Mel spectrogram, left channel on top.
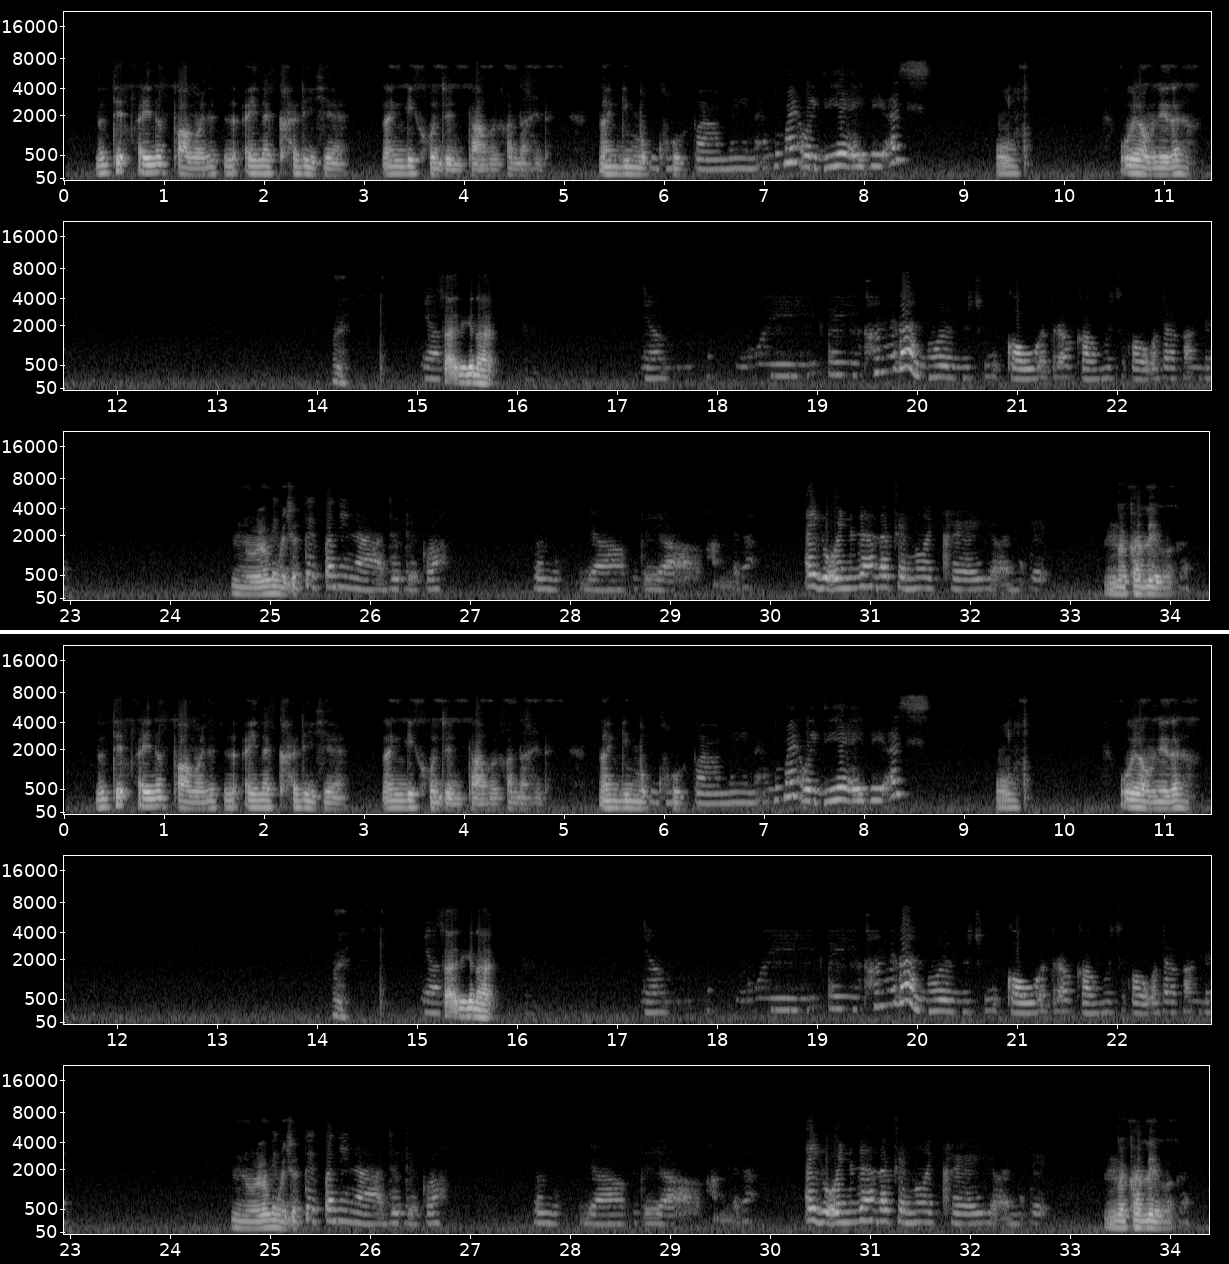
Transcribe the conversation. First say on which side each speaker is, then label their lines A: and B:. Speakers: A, on the right (about 70°); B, on the right (about 35°).
A: ꯅꯠꯇꯦ ꯑꯩꯅ ꯄꯥꯝꯕ ꯅꯠꯇꯅ ꯑꯩꯅ ꯈꯜꯂꯤꯁꯦ ꯅꯪꯒꯤ ꯈꯣꯟꯖꯦꯟ ꯇꯥꯕ ꯀꯥꯟꯗ ꯍꯥꯏꯗꯤ ꯅꯪꯒꯤ
B: ꯑꯃ ꯑꯗꯨꯗꯨ
A: ꯃꯈꯣꯜ
B: ꯄꯥꯝꯃꯦꯅ ꯑꯗꯨꯃꯥꯏꯟ ꯑꯣꯏꯗꯤꯌꯦ ꯑꯩꯗꯤ ꯑꯁ
A: ꯑꯣ ꯑꯣꯏꯔꯝꯒꯅꯤꯗ ꯍꯣꯏ
B: ꯌꯥꯝ
A: ꯆꯥꯛꯇꯤ ꯀꯅꯥ
B: ꯌꯥꯝ ꯅꯣꯏ ꯑꯩ ꯈꯪꯗꯦꯗ ꯅꯣꯏꯕꯁꯨ ꯀꯧꯒꯗ꯭ꯔꯥ ꯀꯪꯕꯁꯨ ꯀꯧꯒꯗ꯭ꯔꯥ ꯈꯪꯗꯦ
A: ꯂꯣꯏꯔꯝꯃꯣꯏꯗ
B: ꯄꯤꯛꯁꯨ ꯄꯤꯛꯄꯅꯤꯅ ꯑꯗꯨꯒꯤꯀꯣ ꯑꯗꯨꯝ ꯌꯥꯕꯗꯤ ꯌꯥ ꯈꯪꯗꯦꯗ ꯑꯩꯒꯤ ꯑꯣꯏꯅꯗꯤ ꯍꯟꯗꯛꯁꯦ ꯅꯣꯏꯈ꯭ꯔꯦ ꯑꯩꯒꯤ ꯑꯣꯏꯅꯗꯤ
A: ꯅꯣꯏꯈꯠꯂꯤꯕ
B: ꯍꯥꯟꯅꯗꯨꯒ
